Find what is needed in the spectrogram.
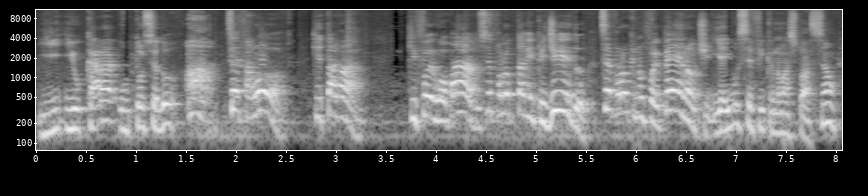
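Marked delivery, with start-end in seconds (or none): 1.5-6.7 high, fast accusing fan; mock angry fan. Angry fan confronting the reporter, hammed-up high. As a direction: needle the reporter like a heckler.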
